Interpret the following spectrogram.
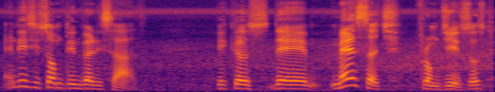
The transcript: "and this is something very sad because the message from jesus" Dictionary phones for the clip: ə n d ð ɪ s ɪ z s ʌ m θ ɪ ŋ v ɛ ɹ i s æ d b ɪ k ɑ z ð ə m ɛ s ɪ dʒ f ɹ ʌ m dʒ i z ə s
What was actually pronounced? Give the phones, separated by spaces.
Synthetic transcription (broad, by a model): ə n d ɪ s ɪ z s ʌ m t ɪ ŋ v ɛ ɹ i s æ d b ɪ k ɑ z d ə m ɛ s ɪ dʒ f ɹ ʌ m dʒ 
